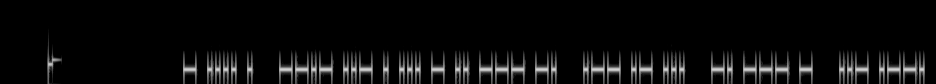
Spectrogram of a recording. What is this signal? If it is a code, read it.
Morse code, heard as a keyed tone, about 30 wpm, 700 Hz. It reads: THE QUESTION WAS NOT UP
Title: Sentences from Top 1200 Words 30wpm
